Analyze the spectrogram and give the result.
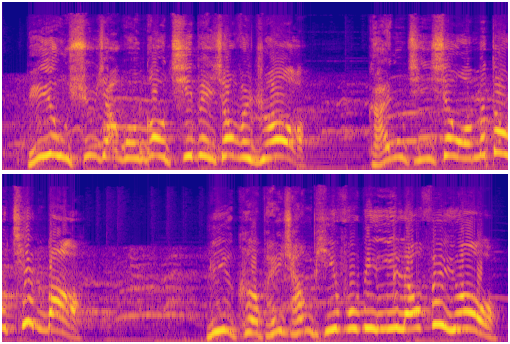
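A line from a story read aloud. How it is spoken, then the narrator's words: Angry crowd shouting. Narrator (Chinese): 愤怒的人们正叫喊着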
